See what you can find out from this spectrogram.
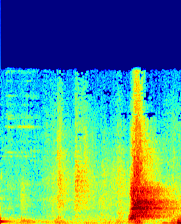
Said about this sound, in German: Oh. Hallo, noch mehr Hunde.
